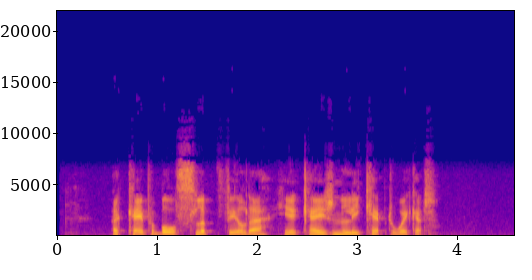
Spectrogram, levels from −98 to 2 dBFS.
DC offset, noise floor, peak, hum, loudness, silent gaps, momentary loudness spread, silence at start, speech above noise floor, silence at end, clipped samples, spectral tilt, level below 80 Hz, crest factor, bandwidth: under 0.1%; -61 dBFS; -2 dBFS; none; -20 LUFS; none; 9 LU; 0.55 s; 41 dB; 0.8 s; under 0.1%; -4 dB/octave; -48 dBFS; 20 dB; 9.2 kHz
